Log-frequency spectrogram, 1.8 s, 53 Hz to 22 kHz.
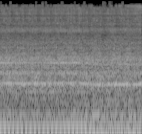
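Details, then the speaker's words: BMW 850CI engine idling smooth and even with steady firing pulses after replacing the fuel pressure regulator. The owner traced the surging idle to its vacuum line; the stalling surge at stops is now gone. "as you can hear the engines I've been absolutely perfect how it should be"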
